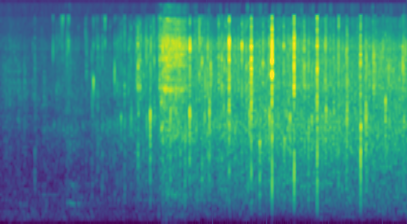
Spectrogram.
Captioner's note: audience applauding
